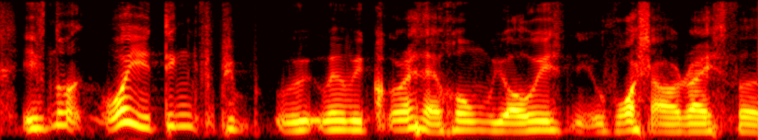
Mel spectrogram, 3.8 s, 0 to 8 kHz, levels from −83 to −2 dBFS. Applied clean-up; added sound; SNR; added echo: none; none; none; none.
